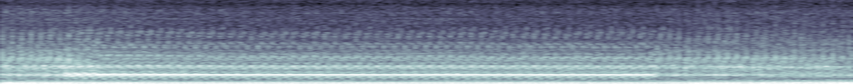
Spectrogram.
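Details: Loud metallic clatter at idle that ticks along with the revs from a Bking engine; loose clutch basket bolts were striking the crankcase, fixed by retightening with Loctite.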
